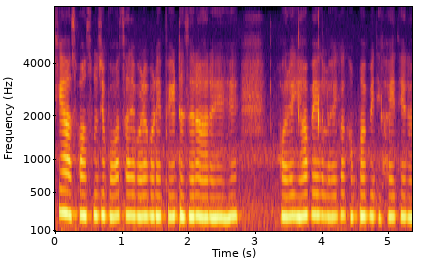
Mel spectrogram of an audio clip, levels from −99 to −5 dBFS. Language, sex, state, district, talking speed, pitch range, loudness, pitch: Hindi, female, Chandigarh, Chandigarh, 270 wpm, 225-235 Hz, -14 LUFS, 230 Hz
